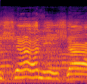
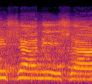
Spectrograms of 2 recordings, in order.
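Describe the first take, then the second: No difference in how they are said.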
